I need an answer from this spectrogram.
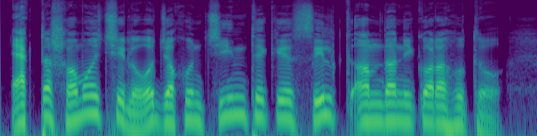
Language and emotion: Bengali, neutral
